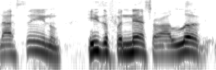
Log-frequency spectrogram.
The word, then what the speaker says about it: Finneseth: So, hey big last thing before I knew I used to always I call you Finesser, but I just thought I was and I said it on the show.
